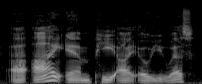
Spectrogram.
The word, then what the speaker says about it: impious: It is where we get words like piety, impiety, pious, P-I-O-U-S, the adjective, although we pronounce it differently in the negative, I-M-P-I-O-U-S, impious.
